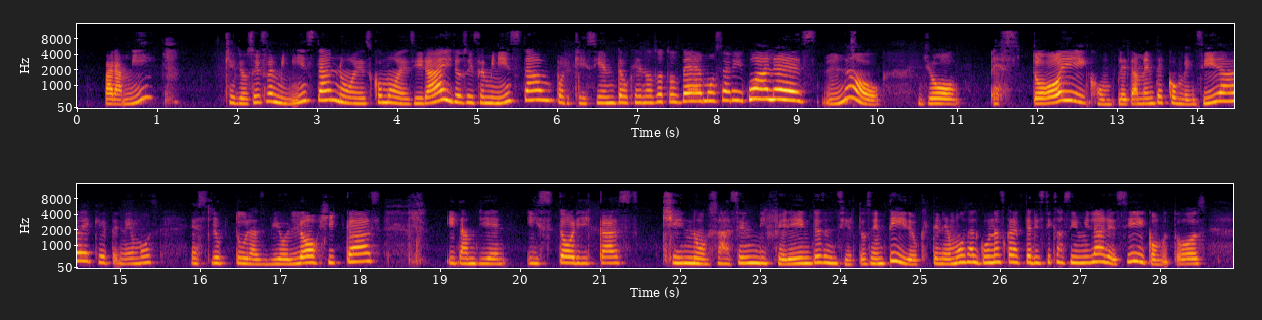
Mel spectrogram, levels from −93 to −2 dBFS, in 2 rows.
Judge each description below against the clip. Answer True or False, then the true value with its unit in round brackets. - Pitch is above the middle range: True (255 Hz)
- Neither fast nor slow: False (100 wpm)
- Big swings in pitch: False (5.0 semitones)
